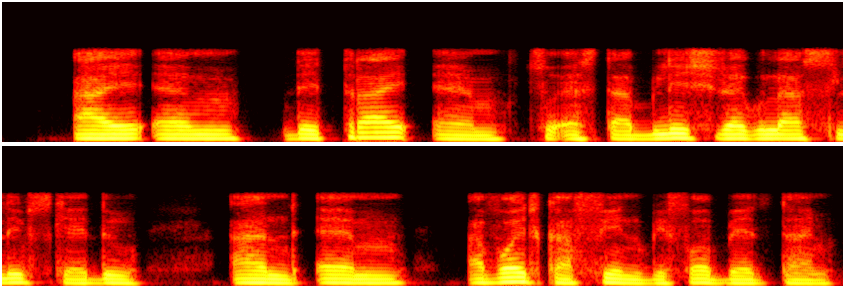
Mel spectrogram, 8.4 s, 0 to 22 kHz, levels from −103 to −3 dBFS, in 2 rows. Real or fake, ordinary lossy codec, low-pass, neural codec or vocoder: fake; Opus, 64 kbps; 5.4 kHz; codec, 16 kHz in and 24 kHz out, 1 kbps, XY-Tokenizer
